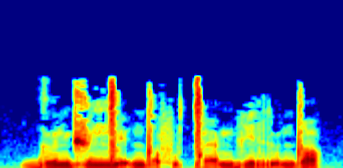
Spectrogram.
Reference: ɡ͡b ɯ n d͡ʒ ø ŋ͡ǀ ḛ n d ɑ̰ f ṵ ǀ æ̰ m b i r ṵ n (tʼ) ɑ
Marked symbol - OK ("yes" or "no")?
no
